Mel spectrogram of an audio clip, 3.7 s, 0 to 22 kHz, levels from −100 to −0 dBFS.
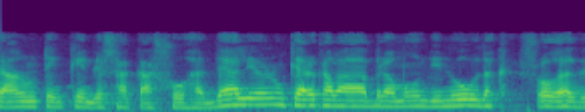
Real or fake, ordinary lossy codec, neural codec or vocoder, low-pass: real; none; none; 7.2 kHz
